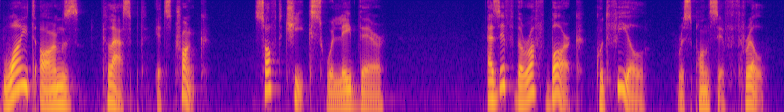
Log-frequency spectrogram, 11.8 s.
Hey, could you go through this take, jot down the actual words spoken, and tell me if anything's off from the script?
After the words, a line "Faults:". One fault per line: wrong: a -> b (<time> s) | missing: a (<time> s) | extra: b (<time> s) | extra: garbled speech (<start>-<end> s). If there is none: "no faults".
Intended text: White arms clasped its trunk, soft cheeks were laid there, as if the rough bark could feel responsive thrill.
White arms clasped its trunk, soft cheeks were laid there, as if the rough bark could feel responsive thrill.
Faults:
no faults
